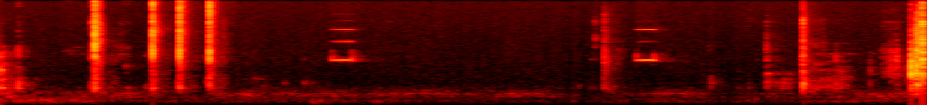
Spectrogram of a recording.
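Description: Buzzer continuity tester on an amplifier circuit during a Bluetooth module replacement: short sharp clicks and a few brief, quiet beeps, scattered irregularly over near silence.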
